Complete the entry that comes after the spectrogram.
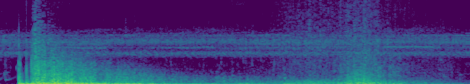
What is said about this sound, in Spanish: Atilio no había terminado de decirlo cuando vi una gran pelota de fuego que echó un chorro de candela hacia los lados.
